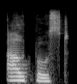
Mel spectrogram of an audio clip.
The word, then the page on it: outpost: Indian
